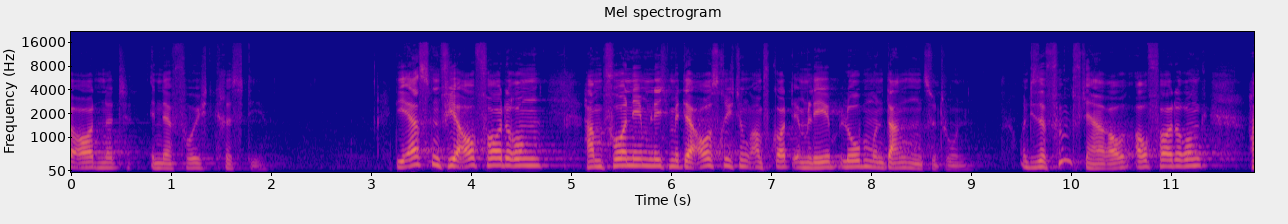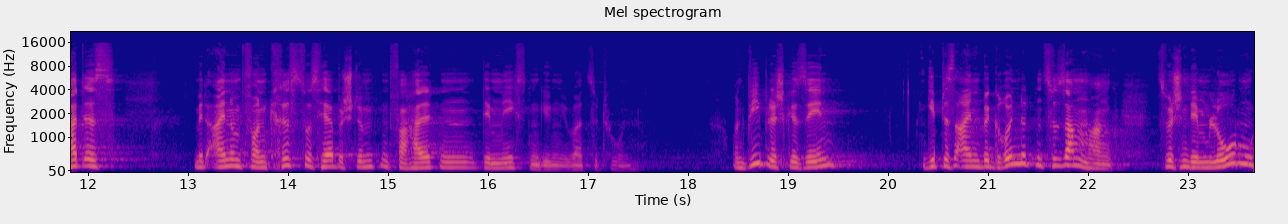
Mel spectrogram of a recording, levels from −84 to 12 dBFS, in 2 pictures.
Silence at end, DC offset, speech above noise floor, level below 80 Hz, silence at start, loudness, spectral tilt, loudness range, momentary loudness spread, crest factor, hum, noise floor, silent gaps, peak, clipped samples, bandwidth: 0 s; under 0.1%; 40 dB; -86 dBFS; 0 s; -30 LUFS; -5.5 dB/octave; 7 LU; 17 LU; 24 dB; none; -70 dBFS; none; -8 dBFS; under 0.1%; 16 kHz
